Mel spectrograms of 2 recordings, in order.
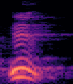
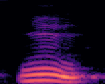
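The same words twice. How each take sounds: First: The final l sound is closed off quickly. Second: The final l sound is held and flows. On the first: "빠르게 닫히는 거야" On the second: "일이라고 발음하지"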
